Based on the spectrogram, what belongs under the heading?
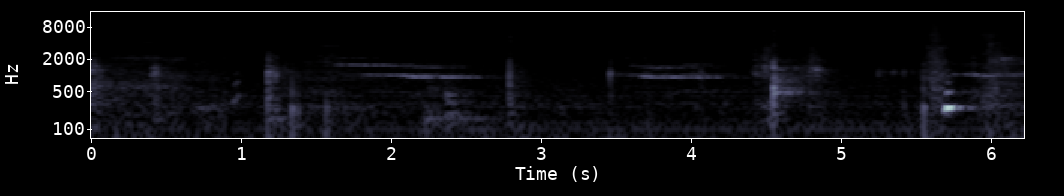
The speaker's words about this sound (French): Il se peut que vous entendiez mes chats pendant l'épisode, mais pour le coup, autant pour les interviews, j'essaie de m'isoler, autant là, pour les recettes, j'ai pas d'autre choix que d'être euh, dans ma cuisine. Donc mes chats se parlent entre eux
